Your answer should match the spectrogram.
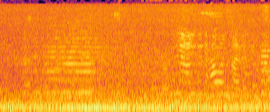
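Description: Street traffic rumbling steadily, with a vehicle horn sounding for about a second near the start. A voice talks briefly near the end.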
